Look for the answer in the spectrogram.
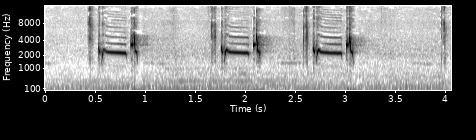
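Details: Prinia (prenjak) singing, used as training sound for other birds: repeated phrases about once a second, each a buzzy burst, a flat whistled note, then a sharp click-like ending, with faint low background hum.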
